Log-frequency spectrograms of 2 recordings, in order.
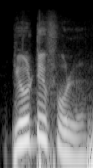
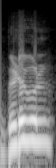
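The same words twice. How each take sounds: First: beautiful said clearly in separate beats, beauty-full; split into beats. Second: beautiful squashed into one slurred beat; run-together demo. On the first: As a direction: give beautiful a small break before फुल. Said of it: "ऐसे बोलते कि नहीं". (Beautiful रुक-रुक कर, साफ़ हिस्सों में) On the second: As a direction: cram beautiful into a single go, blurring the middle. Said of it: "ऐसे थोड़ी ना बोलूँगा". (ब्यूटीफुल एक झटके में, बिना रुके) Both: Shown as a demonstration.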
